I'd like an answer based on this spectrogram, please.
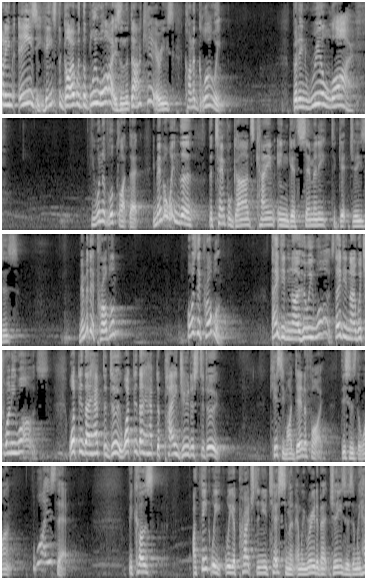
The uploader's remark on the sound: This message was originally recorded before a live audience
